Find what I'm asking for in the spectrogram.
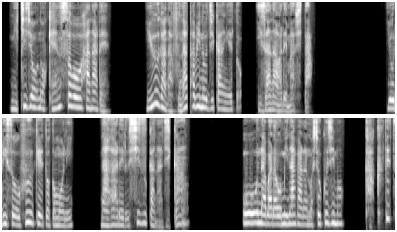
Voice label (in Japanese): ナレーション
